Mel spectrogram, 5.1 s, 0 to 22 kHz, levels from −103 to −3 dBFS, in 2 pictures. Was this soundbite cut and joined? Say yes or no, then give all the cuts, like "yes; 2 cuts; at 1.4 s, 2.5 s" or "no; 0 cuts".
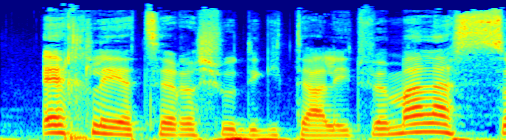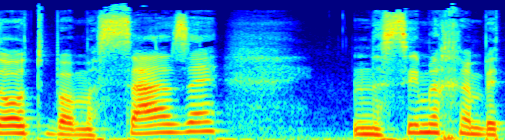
no; 0 cuts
